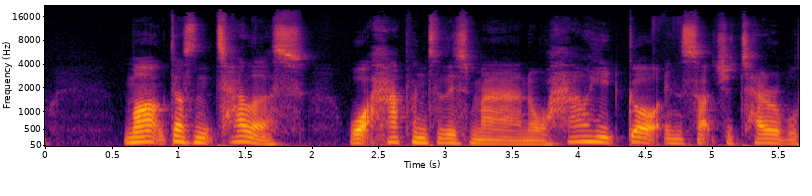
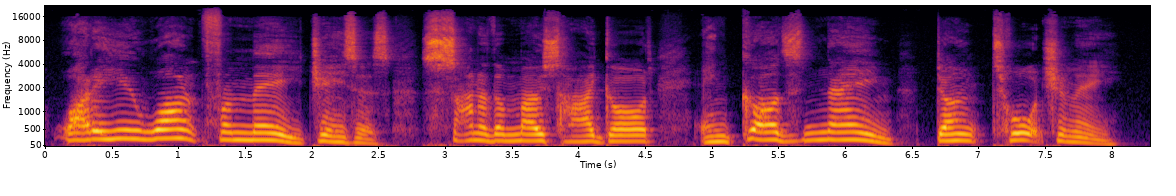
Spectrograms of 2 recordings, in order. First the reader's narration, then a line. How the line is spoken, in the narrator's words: shouts at the top of his voice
